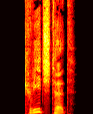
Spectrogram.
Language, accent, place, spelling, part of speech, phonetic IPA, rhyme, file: German, Germany, Berlin, quietschtet, verb, [ˈkviːt͡ʃtət], -iːt͡ʃtət, De-quietschtet.ogg
- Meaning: inflection of quietschen: 1. second-person plural preterite 2. second-person plural subjunctive II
